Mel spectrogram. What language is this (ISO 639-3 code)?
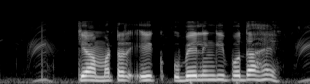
hin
